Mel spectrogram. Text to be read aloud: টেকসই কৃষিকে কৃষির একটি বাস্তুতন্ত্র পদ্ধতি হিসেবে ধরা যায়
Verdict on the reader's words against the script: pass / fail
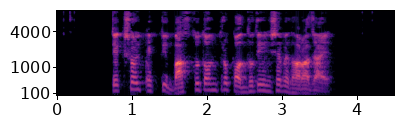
fail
